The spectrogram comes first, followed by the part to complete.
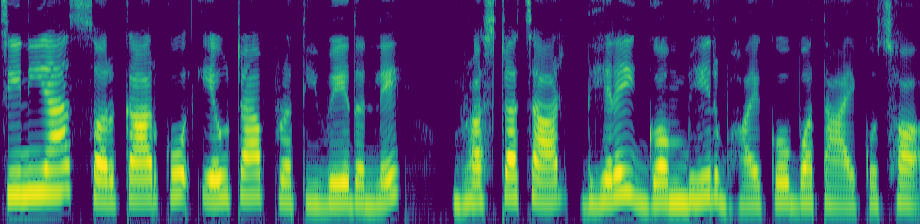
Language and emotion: Nepali, neutral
